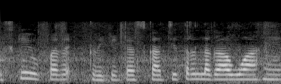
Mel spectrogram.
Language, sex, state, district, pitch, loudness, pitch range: Hindi, female, Bihar, Gaya, 230 Hz, -17 LUFS, 220-235 Hz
